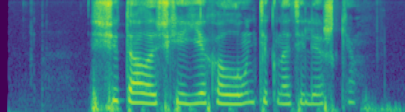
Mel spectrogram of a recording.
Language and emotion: Russian, neutral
